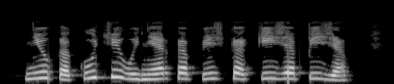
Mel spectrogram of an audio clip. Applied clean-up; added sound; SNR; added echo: none; none; none; none.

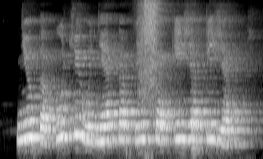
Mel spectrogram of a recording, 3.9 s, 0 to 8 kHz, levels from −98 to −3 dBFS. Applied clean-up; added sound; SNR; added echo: none; Fireworks; 15 dB; reverberation time 1.0 s.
